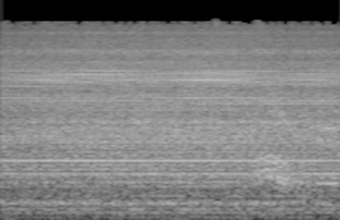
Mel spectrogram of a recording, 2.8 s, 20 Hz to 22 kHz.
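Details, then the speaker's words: Goodman GMS90904CXA furnace with a newly replaced blower motor, starting after the heat exchanger warms: steady, even air rush with a faint constant hum, no rattles, scrapes or wobble. Normal blower operation. "So we're waiting for our blower. And there we go."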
